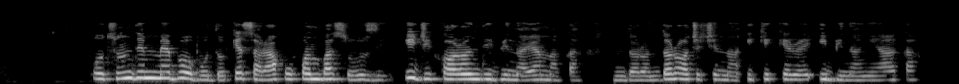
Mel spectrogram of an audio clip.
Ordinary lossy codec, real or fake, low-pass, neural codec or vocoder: Opus, 64 kbps; real; 7.2 kHz; none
